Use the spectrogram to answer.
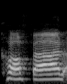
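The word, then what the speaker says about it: کافر: So, uh, in in Persian it's pronounced kafad.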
